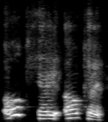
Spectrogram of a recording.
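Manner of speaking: high-pitched, mock-meek okay; retold doubtful agreement. Retold reluctant agreement after being reassured.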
